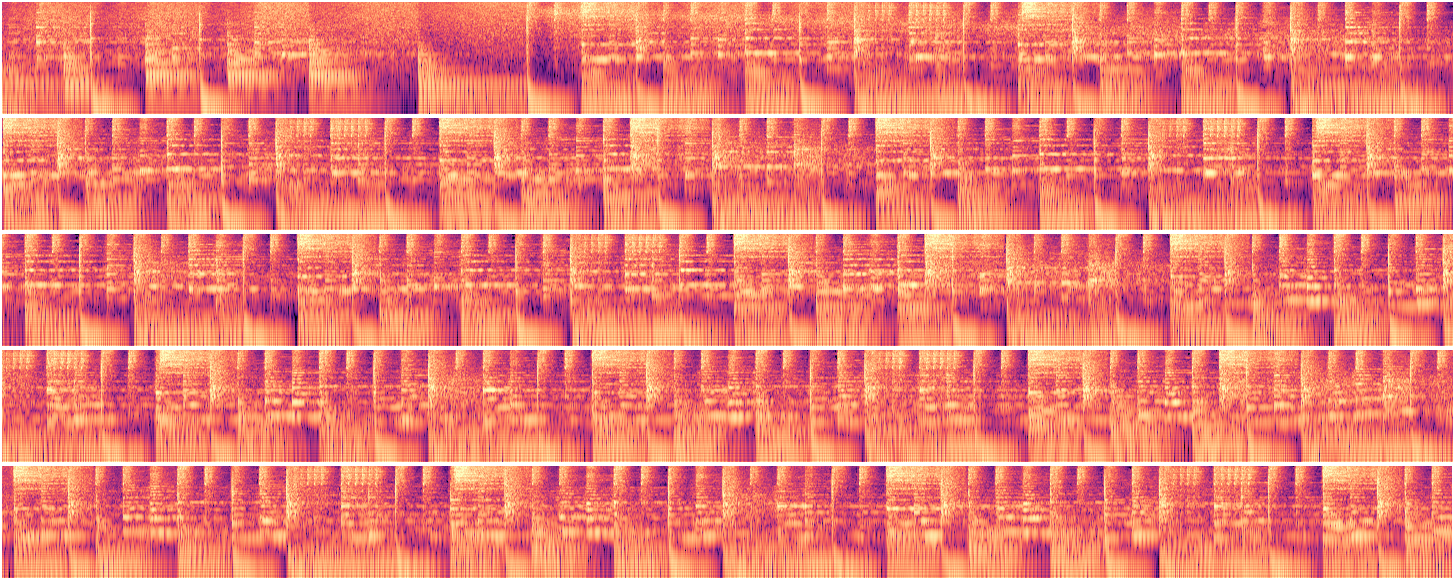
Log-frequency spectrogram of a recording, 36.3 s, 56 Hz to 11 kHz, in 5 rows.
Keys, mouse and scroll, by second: 4.6 ctrl+v, 6.6 ctrl+a, 16.8 ctrl+click, 22.0 double click, 24.2 Return, 26.7 Right, 27.5 Return, 30.5 Left, 30.9 Down, 32.5 Down, 32.8 Right, 33.3 Down, 34.0 Down, 34.5 Up.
